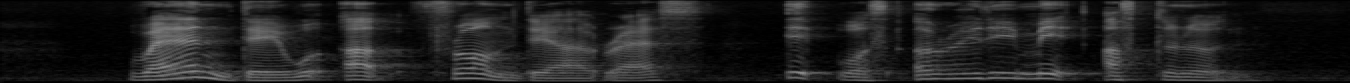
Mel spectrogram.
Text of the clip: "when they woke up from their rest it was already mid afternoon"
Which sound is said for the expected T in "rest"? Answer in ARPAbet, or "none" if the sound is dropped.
none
